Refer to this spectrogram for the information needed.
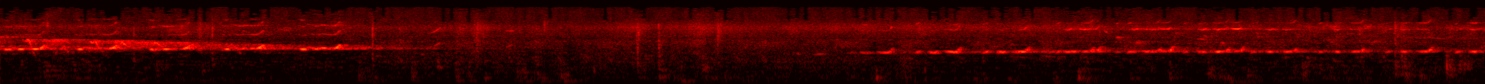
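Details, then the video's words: A noisy miner in an Australian backyard garden gives a loud, clear note sliding down in pitch, then a quick run of short, even piping notes, over soft pattering background noise. "𝐁𝐢𝐫𝐝 𝐂𝐚𝐥𝐥𝐬/𝐒𝐨𝐧𝐠𝐬/𝐒𝐨𝐮𝐧𝐝𝐬~𝐍𝐨𝐢𝐬𝐲 𝐌𝐢𝐧𝐞𝐫"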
